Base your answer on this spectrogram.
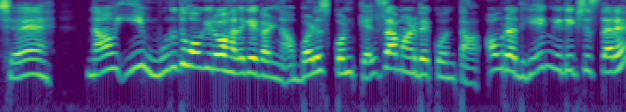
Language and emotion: Kannada, disgusted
